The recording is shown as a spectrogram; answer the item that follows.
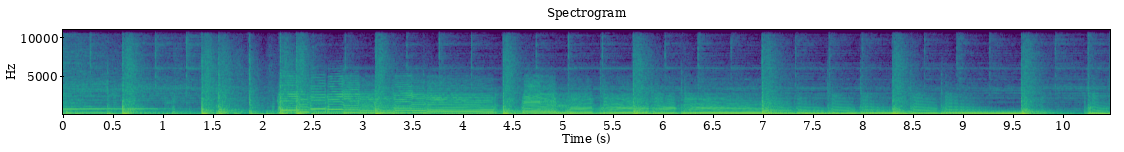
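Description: Rock instrumental recording playing, with electric guitar lines over bass and drum kit. The music dips briefly near the end.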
